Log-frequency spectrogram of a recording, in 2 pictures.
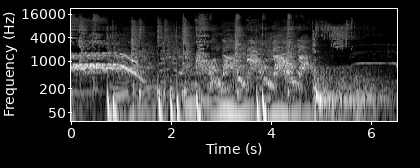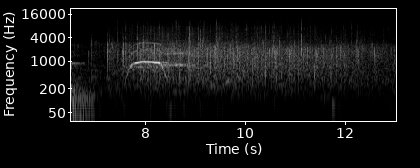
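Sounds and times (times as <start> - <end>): high cheer: 0.0 - 1.6, 5.6 - 11.5
audience applauding: 6.4 - 13.0.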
